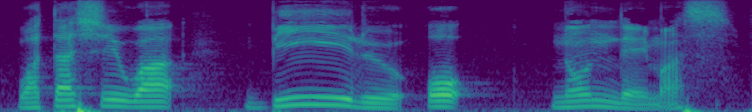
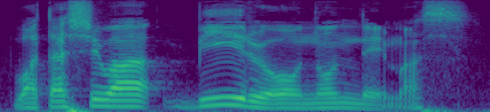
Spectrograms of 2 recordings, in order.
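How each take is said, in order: First: It is said more slowly. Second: It is said at normal speed.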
